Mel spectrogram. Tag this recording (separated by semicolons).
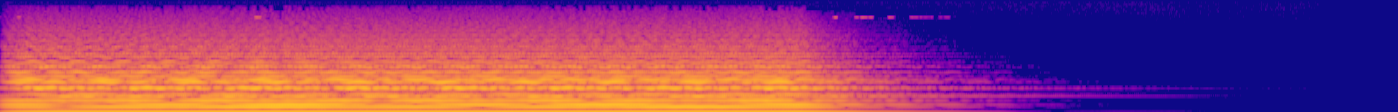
chord; organ; pad; space; synthetic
